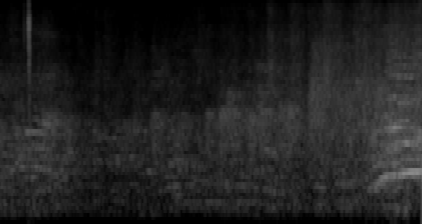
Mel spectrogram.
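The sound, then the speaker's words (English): An audience applauds, a steady wash of many hands clapping with a few voices mixed in, swelling slightly louder toward the end with a brief whoop or whistle. “I don't know why we're applauding.”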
